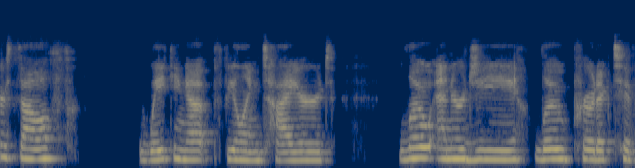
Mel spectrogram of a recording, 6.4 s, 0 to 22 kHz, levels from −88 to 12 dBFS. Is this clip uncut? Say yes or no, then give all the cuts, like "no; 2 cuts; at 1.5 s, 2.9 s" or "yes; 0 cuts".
yes; 0 cuts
